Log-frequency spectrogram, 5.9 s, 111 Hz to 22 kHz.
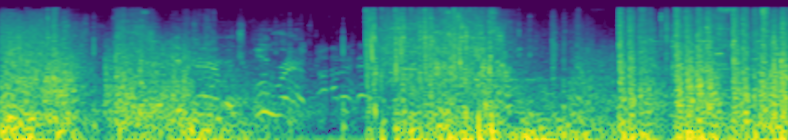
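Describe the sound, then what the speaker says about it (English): A brute plasma rifle fires rapid sustained bursts in Halo 5 multiplayer, dense crackling volleys layered with other game effects and weapon fire, with a voice talking over the action. "Gotta love the brute plasma rifle. That thing just melts people."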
